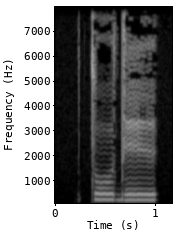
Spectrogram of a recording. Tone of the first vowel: low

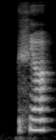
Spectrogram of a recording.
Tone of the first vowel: low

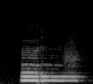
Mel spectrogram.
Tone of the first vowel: low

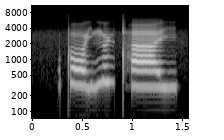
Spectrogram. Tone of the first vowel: low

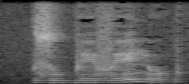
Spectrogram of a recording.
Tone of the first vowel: low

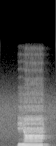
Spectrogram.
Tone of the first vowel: high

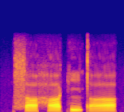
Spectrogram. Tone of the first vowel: low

